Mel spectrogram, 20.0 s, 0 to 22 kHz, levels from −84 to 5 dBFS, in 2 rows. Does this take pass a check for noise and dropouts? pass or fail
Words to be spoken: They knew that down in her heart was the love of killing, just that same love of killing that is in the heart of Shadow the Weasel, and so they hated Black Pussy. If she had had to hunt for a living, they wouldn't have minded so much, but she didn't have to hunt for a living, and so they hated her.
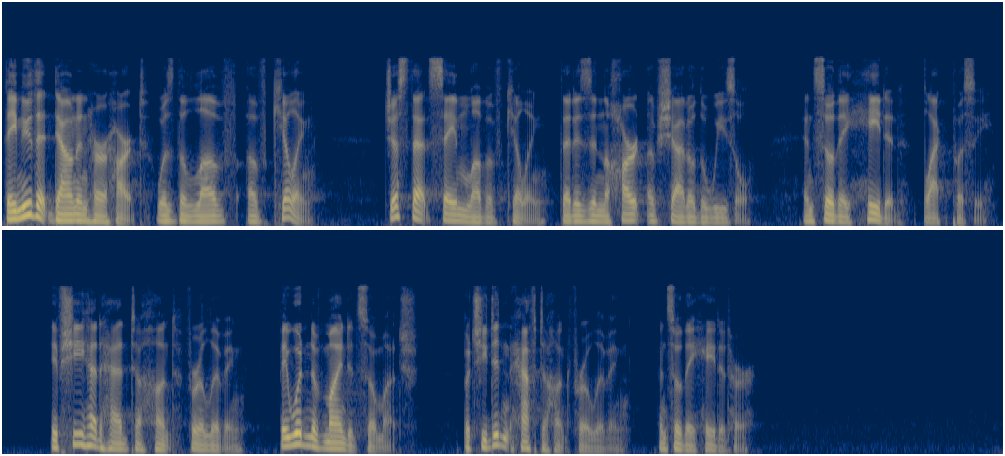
pass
